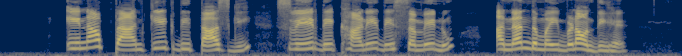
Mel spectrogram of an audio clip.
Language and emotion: Punjabi, happy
